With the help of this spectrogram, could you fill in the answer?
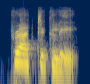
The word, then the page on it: practically: Indian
